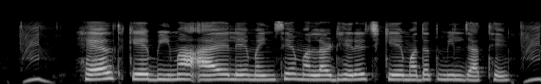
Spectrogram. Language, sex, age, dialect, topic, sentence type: Chhattisgarhi, female, 18-24, Northern/Bhandar, banking, statement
